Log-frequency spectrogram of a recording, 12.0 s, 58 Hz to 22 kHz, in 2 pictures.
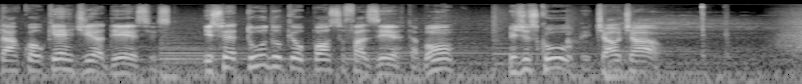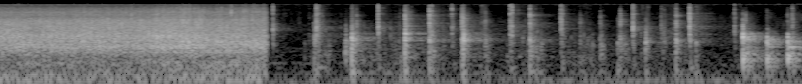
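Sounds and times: vehicle driving past: 5.8 - 8.0.

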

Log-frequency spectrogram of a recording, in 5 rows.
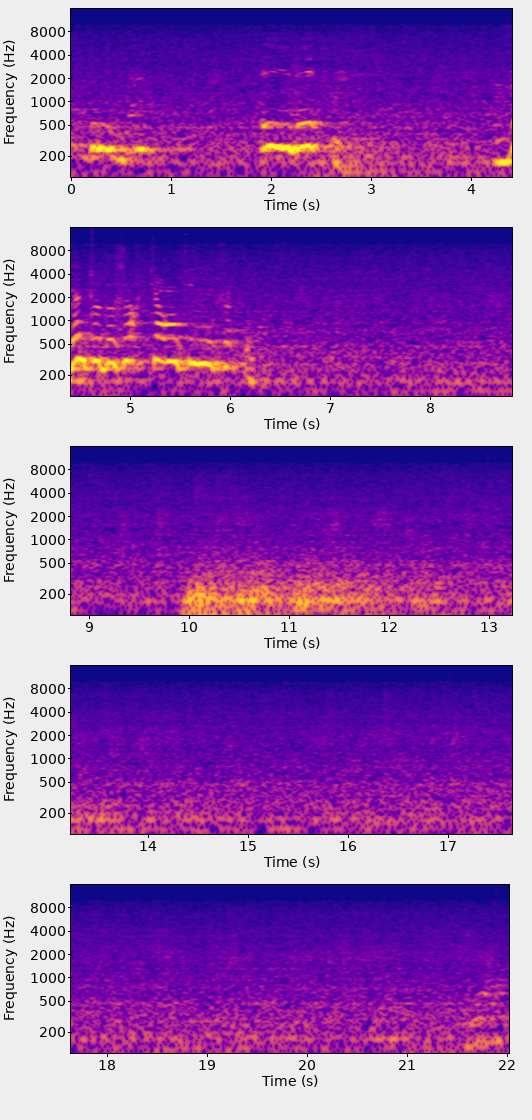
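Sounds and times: heavy rain hissing: 0.0 - 22.0
thunder rumble: 9.9 - 13.8.

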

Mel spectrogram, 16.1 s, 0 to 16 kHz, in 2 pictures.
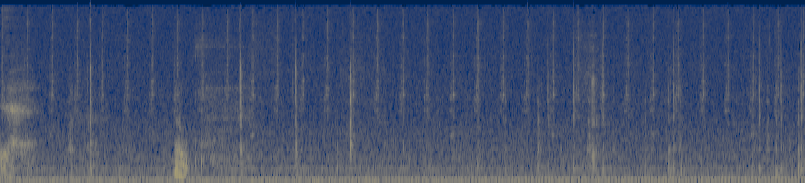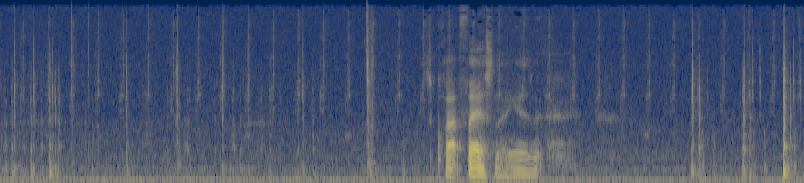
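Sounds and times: alarm clock buttons clicking: 14.8 - 16.0.

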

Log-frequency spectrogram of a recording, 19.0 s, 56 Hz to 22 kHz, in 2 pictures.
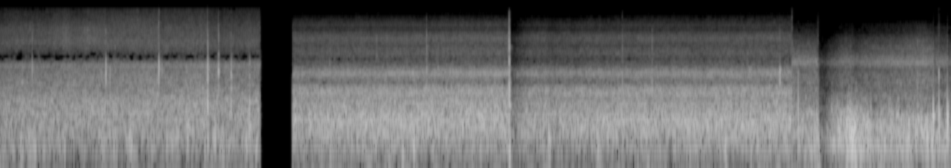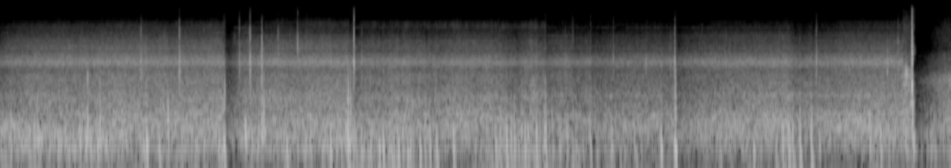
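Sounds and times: flood water rushing: 0.0 - 19.0
wind buffeting microphone: 5.0 - 19.0.

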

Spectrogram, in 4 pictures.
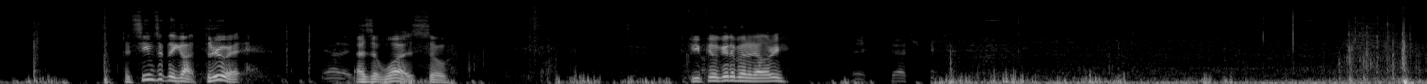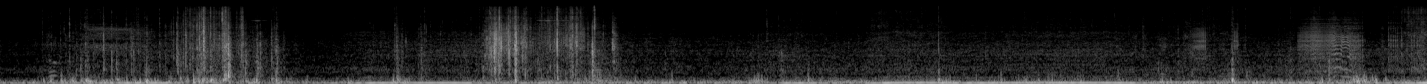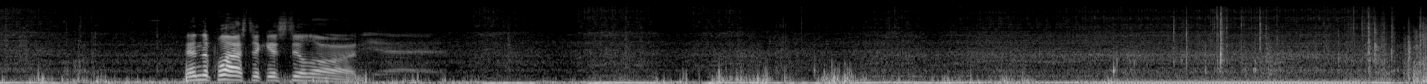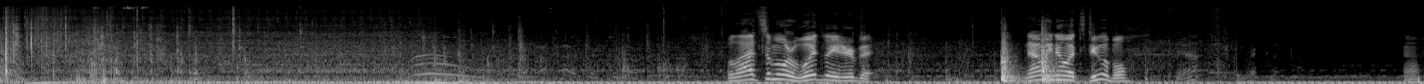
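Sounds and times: truck engine rumbling: 9.3 - 57.0
logs and gravel crunching under tyres: 10.8 - 32.2, 33.2 - 55.2
wood cracking under wheels: 12.6 - 30.3, 38.9 - 53.8.

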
